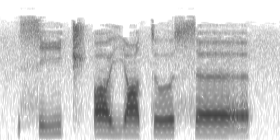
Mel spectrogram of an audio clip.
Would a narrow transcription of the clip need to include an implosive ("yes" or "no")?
no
